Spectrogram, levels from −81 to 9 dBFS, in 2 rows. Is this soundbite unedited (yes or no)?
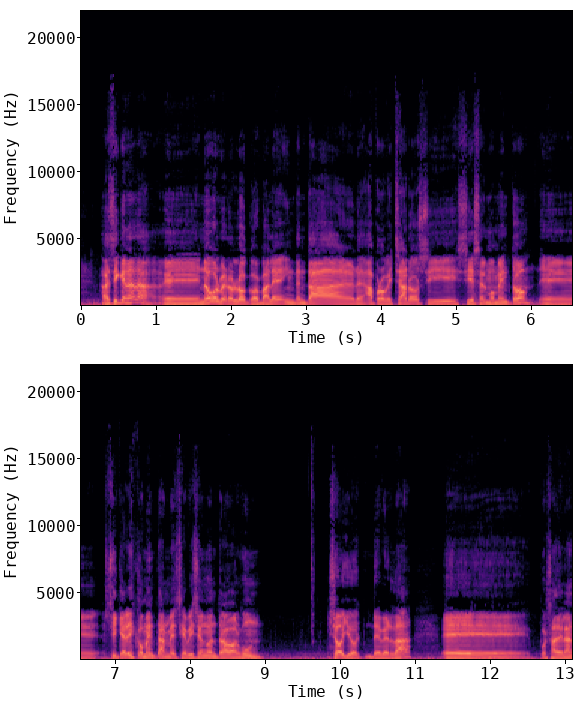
yes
